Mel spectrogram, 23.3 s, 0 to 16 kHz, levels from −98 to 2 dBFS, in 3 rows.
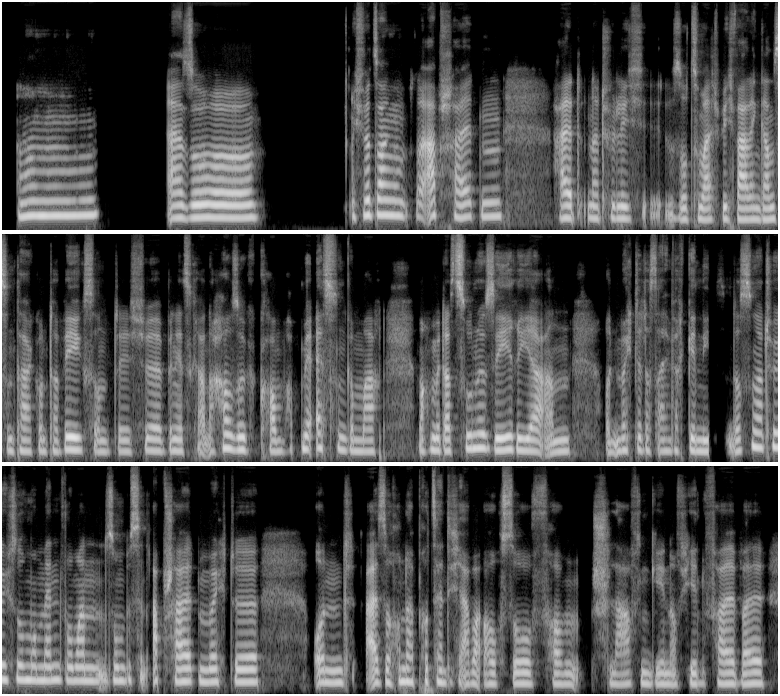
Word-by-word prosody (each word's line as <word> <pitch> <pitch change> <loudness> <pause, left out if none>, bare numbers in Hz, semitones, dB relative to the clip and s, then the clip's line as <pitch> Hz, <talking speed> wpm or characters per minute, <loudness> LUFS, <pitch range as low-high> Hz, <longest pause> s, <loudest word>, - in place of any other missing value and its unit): Ähm, 235 +2 +2 0.7
also, 205 0 +5 0.9
ich 220 0 -7
würde 245 0 +3
sagen 245 -2 +3
so, - - -9
abschalten 220 0 0 0.5
halt 195 0 +1
natürlich 195 0 -3 0.2
so 180 -2 -4
zum 180 - -3
Beispiel, 175 +2 0
ich 180 - -11
war 175 0 +6
den 180 0 0
ganzen 185 +1 +1
Tag 180 -1 -3
unterwegs 190 +2 +2
und 175 0 -6
ich, 175 0 -6
äh, 185 -1 +1
bin 180 +1 -4
jetzt 180 -1 -3
grad - - -4
nach - - -4
Hause 205 -3 +3
gekommen, 175 -1 -5
habe - - -15
mir 215 0 0
Essen 225 -3 0
gemacht, 180 -1 -2 0.3
mache 185 +2 -2
mir 195 - +4
dazu 185 +4 +4
'ne 230 +1 +4
Serie 195 -3 +4
an 180 +3 -2 0.3
und 160 0 -4
möchte 195 +2 -3
das 195 -2 -5
einfach 180 +1 -7
genießen. 185 -1 -2
Das 180 +2 -2
ist - - +1
natürlich 235 -1 +1
so 235 - +1
'n 230 - +2
Moment, 225 +1 0
wo 220 - 0
man 220 -1 +1
so 220 - 0
'n 220 - 0
bisschen 225 -1 -2
abschalten 210 -2 +2
möchte 200 0 +1 0.5
und 190 0 -1
also, 190 +2 +2
hundertprozentig 205 -1 -1
aber 170 0 -1
auch 170 0 -3
so 175 0 +1
vorm 170 0 -5
Schlafengehen 170 0 -4
auf 165 - -7
jeden 175 +1 -3
Fall, 175 -1 -1
weil 175 +1 +1
195 Hz, 175 wpm, -21 LUFS, 180-215 Hz, 0.9 s, war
